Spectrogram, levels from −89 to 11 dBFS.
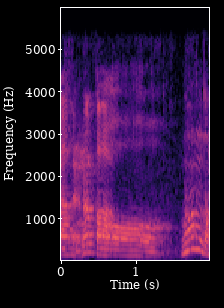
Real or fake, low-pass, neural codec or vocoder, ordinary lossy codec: fake; 5.4 kHz; vocoder, 22.05 kHz, 80 mel bands, WaveNeXt; none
